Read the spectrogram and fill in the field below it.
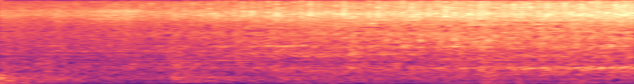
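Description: Four-cylinder car engine idling with the number four ignition coil unplugged, giving a steady close-up rumble with an uneven, slightly knocking misfire running through it, and no talking.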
